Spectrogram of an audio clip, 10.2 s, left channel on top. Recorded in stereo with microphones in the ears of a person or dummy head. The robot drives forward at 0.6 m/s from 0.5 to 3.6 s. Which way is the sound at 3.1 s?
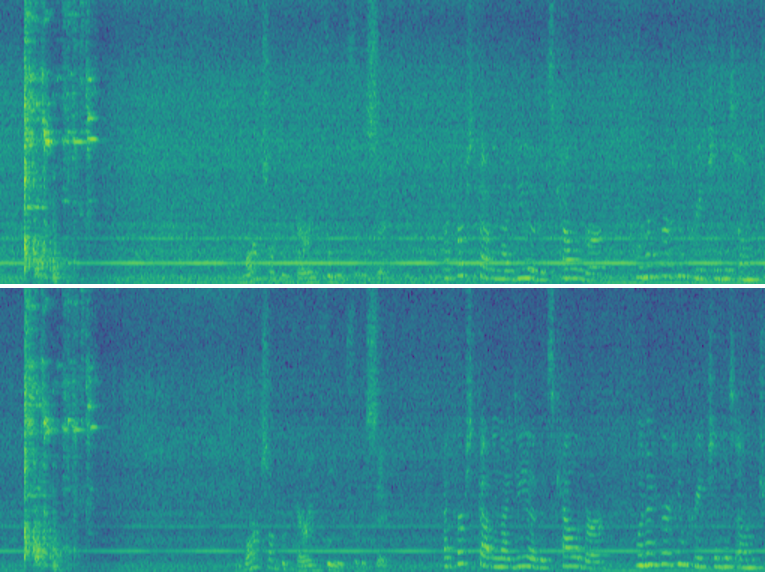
35° right (ahead or behind).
